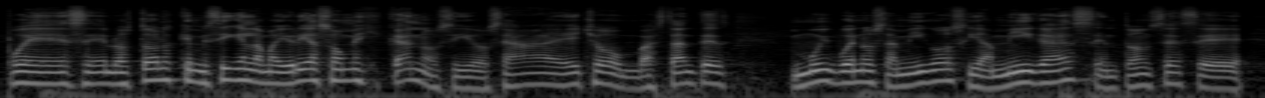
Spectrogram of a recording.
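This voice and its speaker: Over gameplay footage, a Guatemalan man chats casually as a YouTuber fielding viewer questions. He speaks at normal speed and medium pitch, hesitant and informal, repeating himself and using slang, with clear background noise in the recording.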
